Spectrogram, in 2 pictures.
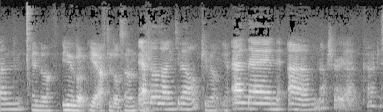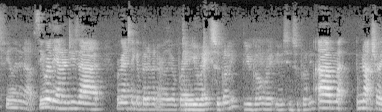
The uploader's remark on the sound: I apologise for the bad audio quality, I'm still a beginner and forgot to turn the microphone on.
